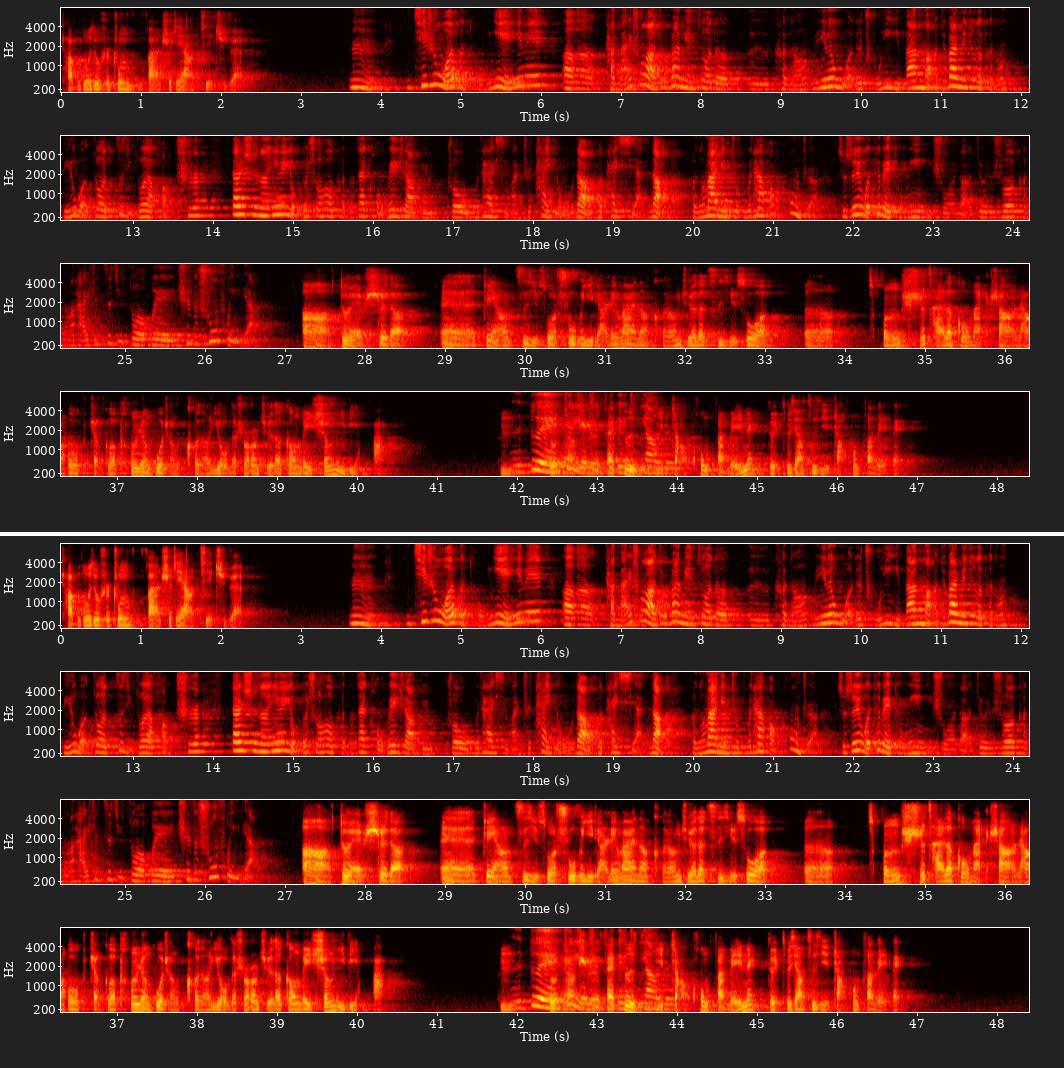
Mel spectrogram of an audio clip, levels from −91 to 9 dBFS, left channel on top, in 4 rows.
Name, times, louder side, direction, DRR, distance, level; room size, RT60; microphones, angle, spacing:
voice 1, 0.0-2.3 27.2-28.5 28.9-33.0 33.5-33.9 34.5-40.3 41.8-42.0 42.4-46.8, right 5 dB, 60° right, 12 dB, 1.0 m, -30 dB
voice 2, 3.6-4.0 4.3-6.0 6.3-11.8 12.1-13.9 14.2-19.7 20.0-21.6 21.8-26.7 41.9-44.0, right 2 dB, 20° right, 5 dB, 1.8 m, -35 dB
24.5 x 23.0 x 6.8 m, 1.0 s
head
